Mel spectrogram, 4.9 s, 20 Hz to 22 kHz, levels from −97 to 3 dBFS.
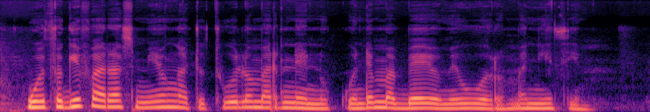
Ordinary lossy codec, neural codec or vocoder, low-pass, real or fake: none; none; none; real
